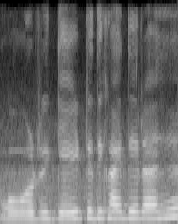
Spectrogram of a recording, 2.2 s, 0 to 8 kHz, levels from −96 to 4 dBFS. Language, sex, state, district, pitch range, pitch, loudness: Hindi, female, Bihar, Jamui, 230-255 Hz, 240 Hz, -15 LUFS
